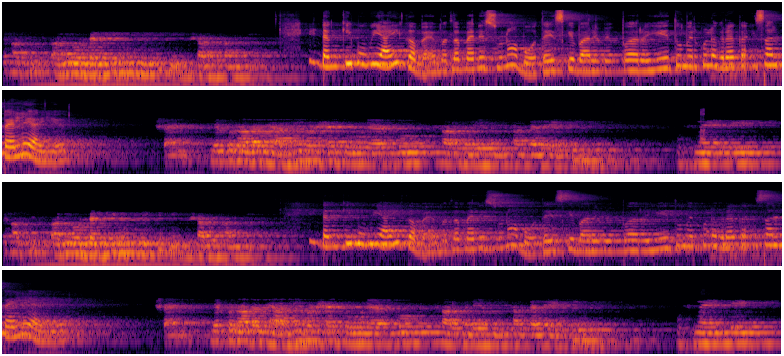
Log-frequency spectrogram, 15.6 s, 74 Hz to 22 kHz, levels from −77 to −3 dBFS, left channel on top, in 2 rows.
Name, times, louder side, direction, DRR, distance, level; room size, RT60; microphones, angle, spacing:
voice 1, 0.1-2.5 7.0-7.3 7.7-7.9 9.3-13.7 14.5-15.3, equal, 30° right, -2 dB, 1.8 m, -30 dB
voice 2, 2.8-8.5, left 4 dB, 85° left, 11 dB, 0.6 m, -25 dB
12.5 x 7.8 x 5.9 m, 2.3 s
head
